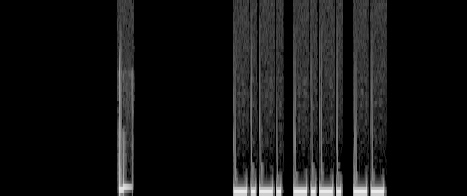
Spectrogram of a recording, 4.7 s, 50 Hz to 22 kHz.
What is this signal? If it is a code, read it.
Morse code, heard as a keyed tone, about 28 wpm, 700 Hz. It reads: CCM
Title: USA Call Sign Postfixes - 3 Letters 28wpm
